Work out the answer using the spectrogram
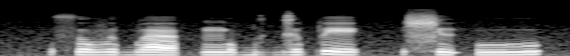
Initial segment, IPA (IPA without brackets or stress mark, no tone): θ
